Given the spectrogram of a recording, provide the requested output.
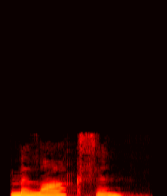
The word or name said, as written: meloxine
